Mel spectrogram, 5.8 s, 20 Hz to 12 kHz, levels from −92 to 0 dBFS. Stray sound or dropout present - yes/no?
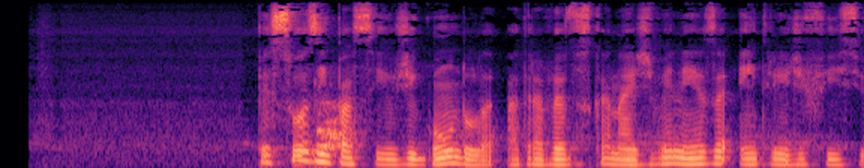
no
